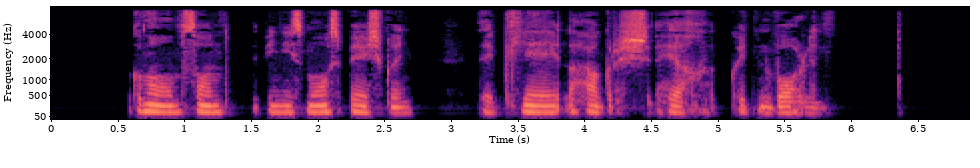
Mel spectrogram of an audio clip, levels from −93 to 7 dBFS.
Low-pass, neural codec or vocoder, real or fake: 7.2 kHz; none; real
